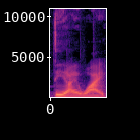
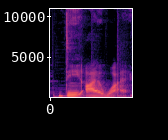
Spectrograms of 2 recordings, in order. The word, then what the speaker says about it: DIY: you've picked up that the way that we say this word is by spelling out the letters d i y d-i-y so are you into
